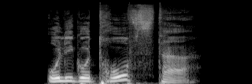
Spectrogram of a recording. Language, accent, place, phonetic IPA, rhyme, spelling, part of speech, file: German, Germany, Berlin, [oliɡoˈtʁoːfstɐ], -oːfstɐ, oligotrophster, adjective, De-oligotrophster.ogg
- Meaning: inflection of oligotroph: 1. strong/mixed nominative masculine singular superlative degree 2. strong genitive/dative feminine singular superlative degree 3. strong genitive plural superlative degree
